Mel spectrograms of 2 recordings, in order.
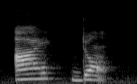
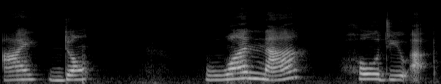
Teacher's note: The T here is cut out. Your tongue is going to be at the top of your mouth, but you're not going to let the air through.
